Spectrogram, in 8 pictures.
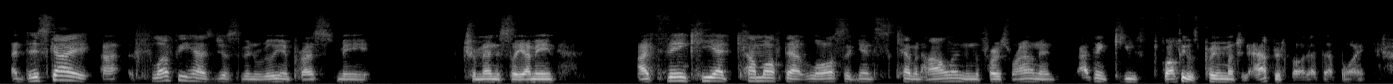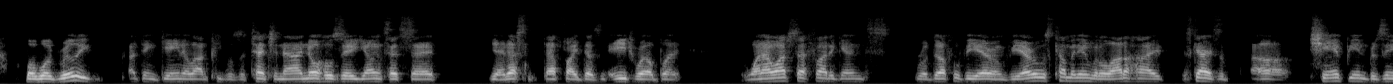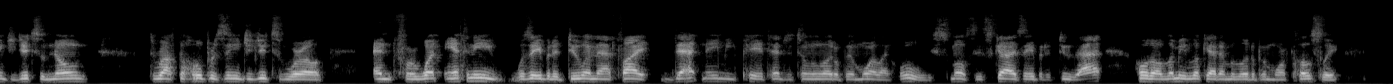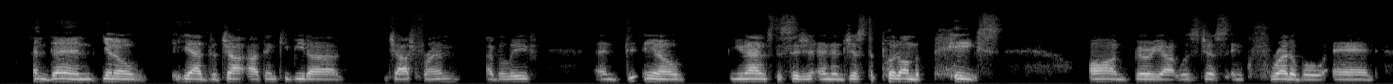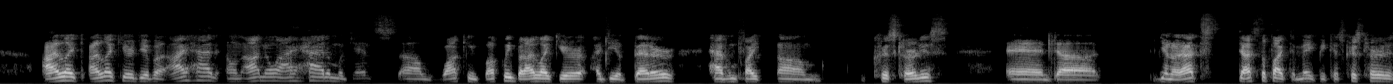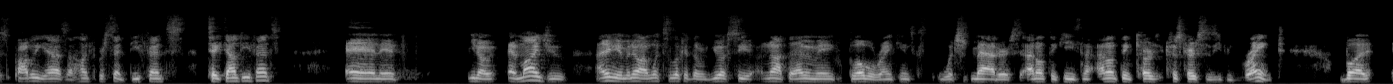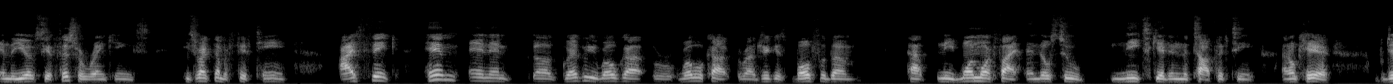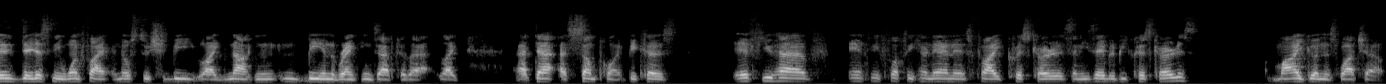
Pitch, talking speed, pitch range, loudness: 135 Hz, 195 wpm, 125-155 Hz, -25 LUFS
